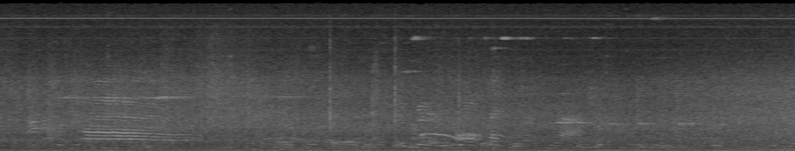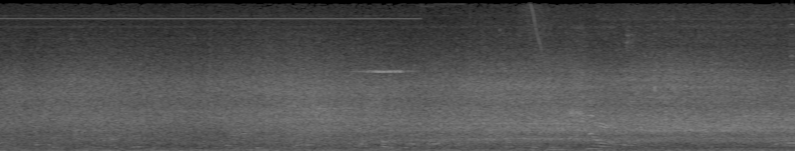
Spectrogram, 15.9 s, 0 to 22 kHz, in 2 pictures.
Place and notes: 六張公園, Sanchong Dist., New Taipei City - in the Park
in the Park, Child, Aircraft flying through
Sony Hi-MD MZ-RH1 +Sony ECM-MS907
Sanchong District, New Taipei City, Taiwan, 22 June, 15:27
